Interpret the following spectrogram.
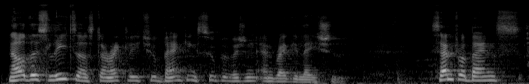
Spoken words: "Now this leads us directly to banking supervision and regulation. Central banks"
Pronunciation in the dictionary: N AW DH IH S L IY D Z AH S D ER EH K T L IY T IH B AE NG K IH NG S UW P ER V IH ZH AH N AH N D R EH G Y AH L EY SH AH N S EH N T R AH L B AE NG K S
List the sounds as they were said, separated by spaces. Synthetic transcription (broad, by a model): N AW DH IH S L IY D Z AH S D ER EH K T L IY T IH B AE NG K IH NG S UW P ER V IH ZH AH N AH N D R EH G Y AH L EY SH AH N S EH N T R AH L B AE NG K S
